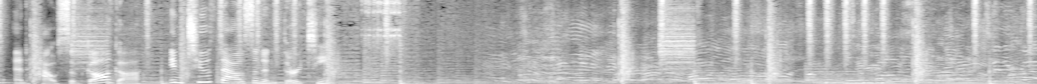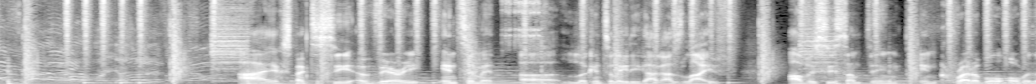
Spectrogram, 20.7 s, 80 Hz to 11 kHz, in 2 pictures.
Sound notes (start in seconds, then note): 4.4 rhythmic electronic music; 9.2 crowd yelling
